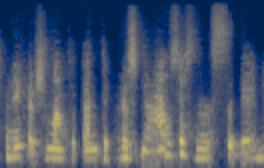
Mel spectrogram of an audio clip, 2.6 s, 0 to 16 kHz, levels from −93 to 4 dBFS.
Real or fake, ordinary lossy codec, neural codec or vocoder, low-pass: fake; AAC, 48 kbps; codec, 44.1 kHz, 0.9 kbps, DAC; 14.4 kHz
